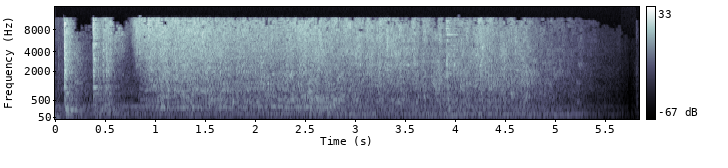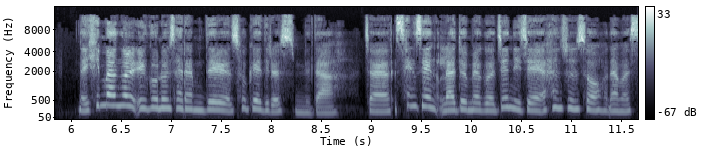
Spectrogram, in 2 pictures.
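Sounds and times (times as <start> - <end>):
running water: 0.8 - 5.5
speech: 6.1 - 11.6.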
